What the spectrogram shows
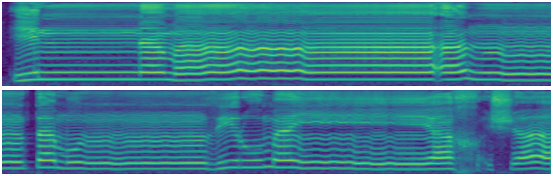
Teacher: Dia bukan yahsha, dia yakhsha. Yakh ada bunyi kahak dia tu.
